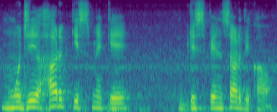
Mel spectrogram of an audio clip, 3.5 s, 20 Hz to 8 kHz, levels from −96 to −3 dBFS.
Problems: constant background noise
